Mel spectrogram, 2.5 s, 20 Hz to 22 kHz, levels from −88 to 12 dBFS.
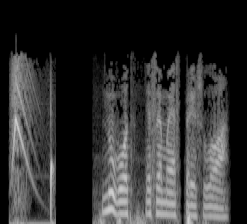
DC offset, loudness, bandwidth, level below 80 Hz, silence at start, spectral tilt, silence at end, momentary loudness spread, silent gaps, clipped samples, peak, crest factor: under 0.1%; -16 LUFS; 8.8 kHz; -30 dBFS; 0.1 s; -4 dB/octave; 0.2 s; 9 LU; 0.56-0.91 s; under 0.1%; 0 dBFS; 16 dB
